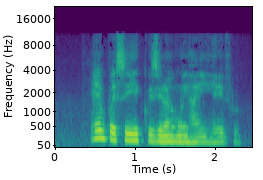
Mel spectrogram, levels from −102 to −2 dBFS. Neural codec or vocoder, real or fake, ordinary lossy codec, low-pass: codec, 16 kHz in and 24 kHz out, 0.8 kbps, FocalCodec, streaming, 65536 codes; fake; MP3, 48 kbps; 10.8 kHz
